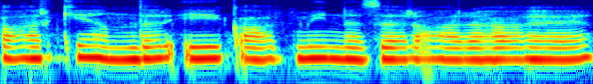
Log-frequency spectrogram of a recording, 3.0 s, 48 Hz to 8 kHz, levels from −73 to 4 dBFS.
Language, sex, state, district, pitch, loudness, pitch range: Hindi, female, Jharkhand, Deoghar, 225 Hz, -11 LUFS, 220-230 Hz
